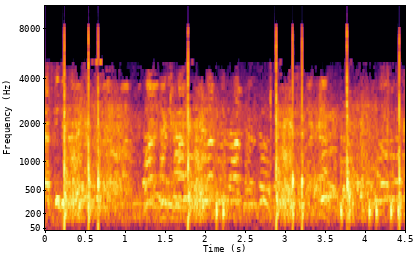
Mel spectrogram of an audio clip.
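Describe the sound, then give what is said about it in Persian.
Sharp gunfire cracks ring out in an irregular scatter, roughly nine sharp bangs over a few seconds, with a steady rumbling, crowd-like murmur underneath; artillery and gunfire in the city of Aqcha during attacks by armed opponents of the government on the city centre. “اما اوجگیری ناامنی‌ها و حملات گسترده مخالفین مسلح دولت بالای مرکز شهر آقچه، ساکنان این شهر را نگران ساخته، صدای دلخراش توپ و تفنگ فضای شهر را وحشتناک ساخته است.”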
